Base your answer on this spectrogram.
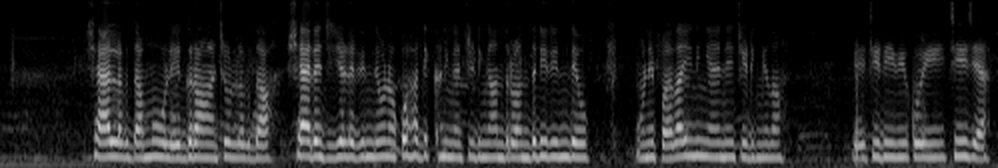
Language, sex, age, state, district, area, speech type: Dogri, female, 30-45, Jammu and Kashmir, Kathua, rural, spontaneous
